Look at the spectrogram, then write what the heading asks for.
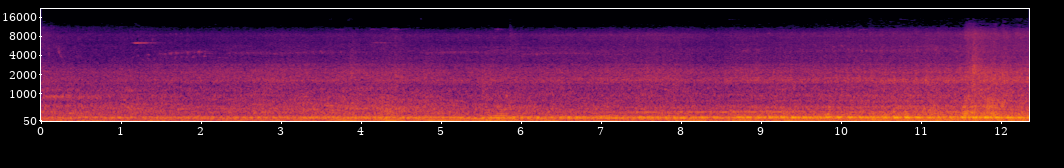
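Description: A motor vehicle's engine running nearby, a steady low hum that grows gradually louder.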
